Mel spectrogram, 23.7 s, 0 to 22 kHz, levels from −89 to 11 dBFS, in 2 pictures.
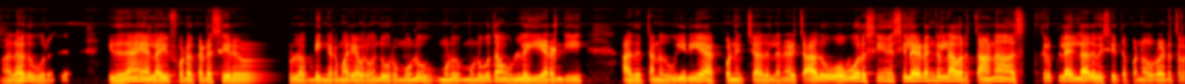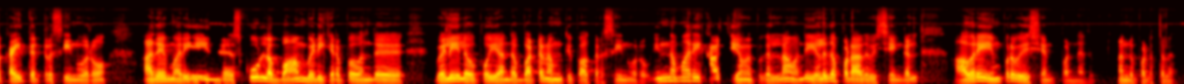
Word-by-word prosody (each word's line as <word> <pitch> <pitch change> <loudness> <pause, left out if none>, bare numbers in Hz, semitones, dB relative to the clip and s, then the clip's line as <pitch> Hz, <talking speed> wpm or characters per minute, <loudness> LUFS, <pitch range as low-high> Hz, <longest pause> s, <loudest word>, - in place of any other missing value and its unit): அதாவது 135 +6 +2
ஒரு 115 - -6
இது, 100 - -11 0.4
இதுதான் 145 +8 +3
என் 135 -2 +3
லைஃப்வோட 140 +2 +1
கடைசி 130 +2 +1
ரோல் 125 0 -4
அப்படிங்கிற 115 0 -2
மாரி 135 +2 +1
அவர் 115 -2 0
வந்து 120 +4 -1
ஒரு 110 - -5
முழு 130 +7 0 0.2
முழு, 125 +2 0
முழுவதா 145 +5 0
உள்ள 130 +3 +1 0.2
இறங்கி, 125 -2 +1 0.5
அது 120 0 +2
தனது 115 -1 -2
உயிரையே 150 +4 +2
அர்ப்பணிச்சு 125 -1 -3
அதுல 110 -3 -3
நடிச்சார். 110 +4 +1
அது 145 - +2 0.2
ஒவ்வொரு 170 +4 +4
சீனும் 175 -1 -3
சில 175 0 +6
இடங்கள்ல 180 -2 +3
அவர் 140 -3 +3
தானா 140 +4 +3 0.2
ஸ்க்ரிப்டு 165 +3 -7
ல 165 - +6
இல்லாத 145 0 +4
விஷயத்த 120 +1 -5
பண்ணுவாரு. 110 -1 -3
ஒரு 120 - +1
இடத்துல 150 -3 -7
கை 130 - +6
தட்டுற 120 - -6
சீன் 105 -1 -3
வரும். 105 +3 -5 0.4
அதே 135 +2 +4
மாரி 130 0 0 0.2
இந்த 115 -1 -6 0.2
ஸ்கூல்ல 170 -4 +4
பாம் 140 +5 +2
வெடிக்கிறப்ப 120 0 -1
வந்து 115 +1 0 0.6
வெளியில 135 -2 +4
போய் 125 -1 +2
அந்த 115 - -2
பட்டன 115 +2 0
பட்டன் 140 -1 +2
அமுத்தி 120 -2 -3
பார்க்கற 110 -1 -6
சீன் 110 -2 -9
வரும். 100 - -15
இந்த 165 +2 -1
மாரி 170 0 0
காட்சி 130 0 -2
அமைப்புகள்லாம் 120 +3 -3
வந்து 130 +4 -4
எழுதப்படாத 130 -4 +1
விஷயங்கள், 110 +1 -6 0.5
அவரே 170 - +5
இம்ப்ரூவேஷன் 135 -8 -2
பண்ணது 95 0 -16 0.3
அந்த 100 - -6
படத்துல. - - -12
125 Hz, 175 wpm, -22 LUFS, 115-145 Hz, 0.6 s, சில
